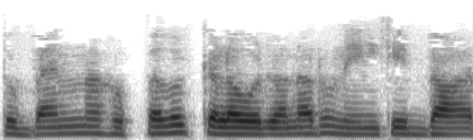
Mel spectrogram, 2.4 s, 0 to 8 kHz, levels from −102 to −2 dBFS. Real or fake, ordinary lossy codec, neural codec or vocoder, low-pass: fake; MP3, 24 kbps; codec, 16 kHz, 0.5 kbps, X-Codec, WavLM features, trained on Multilingual LibriSpeech; 7.2 kHz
